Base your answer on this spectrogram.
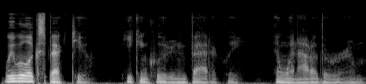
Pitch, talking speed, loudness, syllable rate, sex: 90 Hz, 215 wpm, -21 LUFS, 6.4 syllables/s, male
